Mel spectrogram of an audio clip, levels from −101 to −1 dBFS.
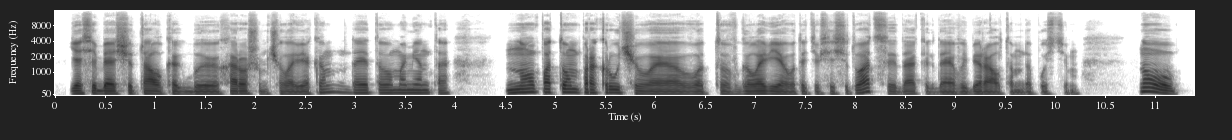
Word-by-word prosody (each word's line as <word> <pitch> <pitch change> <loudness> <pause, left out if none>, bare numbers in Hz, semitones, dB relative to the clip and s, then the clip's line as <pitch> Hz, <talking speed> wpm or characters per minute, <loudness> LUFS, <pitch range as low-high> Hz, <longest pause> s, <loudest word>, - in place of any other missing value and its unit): я 105 0 +4
себя 100 -1 +4
считал 95 0 +2
как 85 -2 -2
бы 85 0 +1
хорошим 95 -3 +1
человеком 95 - -3
до 120 - -2
этого 115 0 0
момента. 115 -2 -1 0.6
Но 140 +5 +3
потом, 140 -1 +2
прокручивая 105 -9 +1
вот 85 0 -3
в 85 -3 -4
голове 95 -1 +2
вот 80 +1 -4
эти 85 0 -6
все 90 +3 -8
ситуации, 90 +2 -1
да, 90 +2 -2
когда 80 -1 -4
я 80 - 0
выбирал 85 -1 0
там, 80 -2 -8
допустим, 75 +1 -10 0.6
ну, 145 - +4
95 Hz, 140 wpm, -24 LUFS, 85-115 Hz, 0.6 s, я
